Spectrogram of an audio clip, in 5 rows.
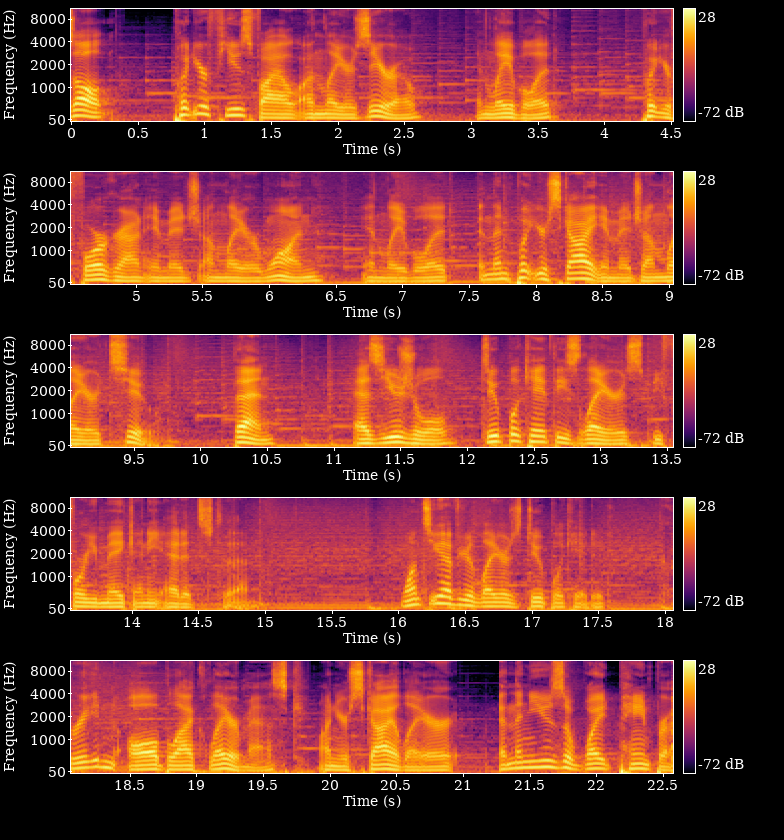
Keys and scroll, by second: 0.0-0.8 typing, 1.1 Return, 3.0-5.4 typing, 7.2 shift+super+j, 19.0 b, 19.7 ].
